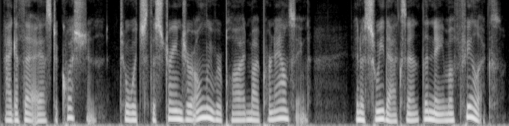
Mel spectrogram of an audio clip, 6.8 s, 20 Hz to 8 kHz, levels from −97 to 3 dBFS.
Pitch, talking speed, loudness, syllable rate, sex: 175 Hz, 175 wpm, -16 LUFS, 5.5 syllables/s, female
